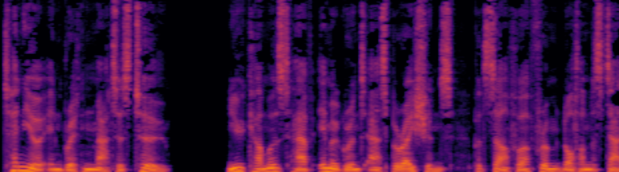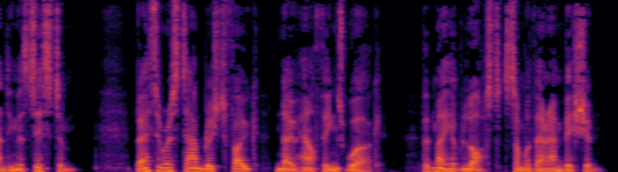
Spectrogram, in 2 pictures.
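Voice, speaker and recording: Low husky man reading the news. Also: no echo, clean studio sound. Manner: measured, even reading. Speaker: narrator reading a news article. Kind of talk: scripted narration.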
